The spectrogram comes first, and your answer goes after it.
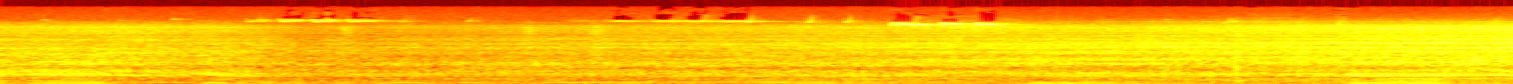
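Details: Old Citroën Acadiane bought unseen in Germany, repaired on the spot and driven on a December day. A steady, even engine note with no knocks or misses. It runs fine but is slow to gain speed and needs adjustment.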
